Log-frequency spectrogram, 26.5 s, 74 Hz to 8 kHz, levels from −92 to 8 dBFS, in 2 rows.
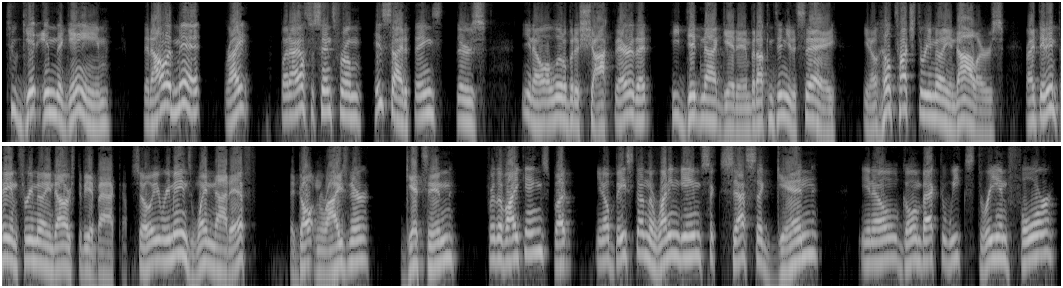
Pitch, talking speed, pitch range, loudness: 175 Hz, 200 wpm, 150-195 Hz, -24 LUFS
